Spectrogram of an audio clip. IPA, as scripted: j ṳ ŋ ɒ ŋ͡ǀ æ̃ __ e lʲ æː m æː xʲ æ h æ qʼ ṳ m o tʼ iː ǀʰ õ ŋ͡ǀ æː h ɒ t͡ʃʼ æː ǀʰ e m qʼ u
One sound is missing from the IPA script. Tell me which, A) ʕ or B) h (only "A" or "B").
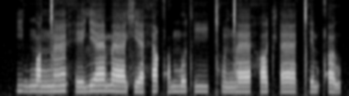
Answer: B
